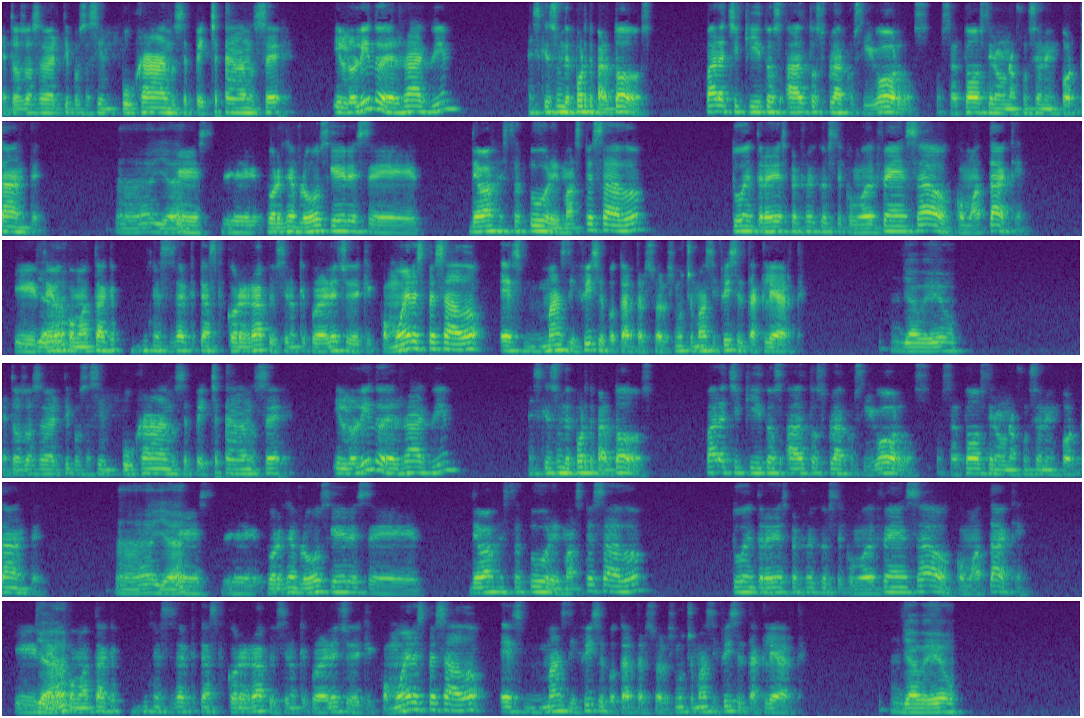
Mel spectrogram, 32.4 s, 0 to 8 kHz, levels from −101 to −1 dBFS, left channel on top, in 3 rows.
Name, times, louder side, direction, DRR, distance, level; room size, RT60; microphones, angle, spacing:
voice 1, 0.0-2.9 3.3-4.6 5.3-6.5 7.1-11.2 12.5-15.0 15.5-17.3 18.1-21.0 21.7-29.5, left 4 dB, 65° left, 0.6 m, -24 dB
voice 2, 11.9-12.7 21.9-22.3 30.5-31.1, right 2 dB, 25° right, 0.3 m, -23 dB
3.8 x 2.1 x 3.6 m
head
